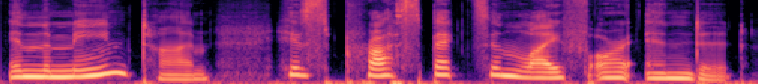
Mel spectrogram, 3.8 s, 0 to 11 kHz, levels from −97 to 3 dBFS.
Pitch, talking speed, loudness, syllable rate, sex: 200 Hz, 140 wpm, -17 LUFS, 4.4 syllables/s, female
